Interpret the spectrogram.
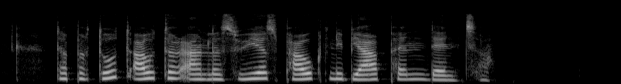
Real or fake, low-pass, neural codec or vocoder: fake; 10.8 kHz; vocoder, 24 kHz, 100 mel bands, Vocos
